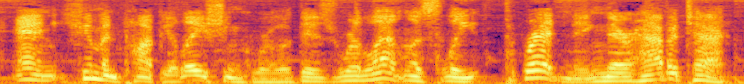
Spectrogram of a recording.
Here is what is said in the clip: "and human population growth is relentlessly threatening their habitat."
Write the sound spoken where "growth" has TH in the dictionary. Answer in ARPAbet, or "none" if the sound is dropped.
TH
